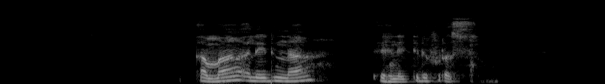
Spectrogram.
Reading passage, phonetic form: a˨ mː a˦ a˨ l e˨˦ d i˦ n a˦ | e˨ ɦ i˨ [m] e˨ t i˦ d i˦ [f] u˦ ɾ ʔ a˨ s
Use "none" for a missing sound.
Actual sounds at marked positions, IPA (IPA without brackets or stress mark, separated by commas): n, f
